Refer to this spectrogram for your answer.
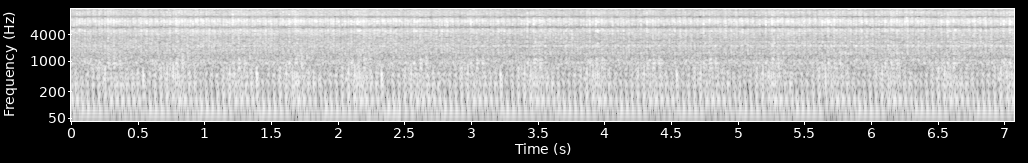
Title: Hyft60sp Mower misfiring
